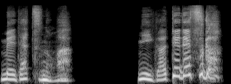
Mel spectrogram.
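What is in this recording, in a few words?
Voice limit break Japanese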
